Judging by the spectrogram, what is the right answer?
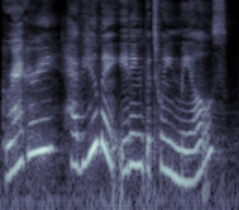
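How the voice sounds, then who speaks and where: A woman's voice: high voice, sing-song, measured pace, warm tone, husky, voice pushed up, exaggerated voice. A woman voicing a concerned father goat, a proud but firm parent with a questioning manner, in a storybook.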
